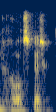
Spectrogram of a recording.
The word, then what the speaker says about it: Horsford: Is that the correct pronunciation, Horsford?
